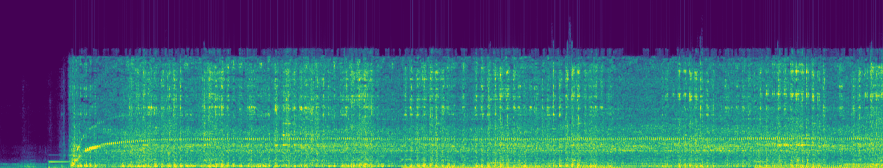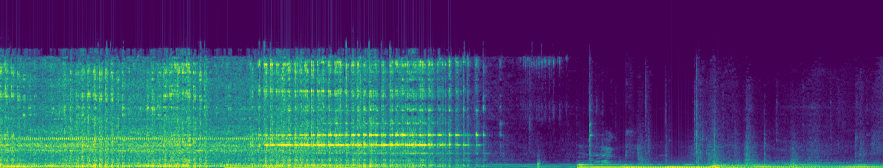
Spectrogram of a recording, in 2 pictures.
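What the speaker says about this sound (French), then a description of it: "On va mélanger la vanille avec la pâte." Electric mixer whirring steadily as vanilla is blended into cake batter for a chocolate roll, a loud continuous motor drone that cuts out near the end, followed by quieter kitchen handling.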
